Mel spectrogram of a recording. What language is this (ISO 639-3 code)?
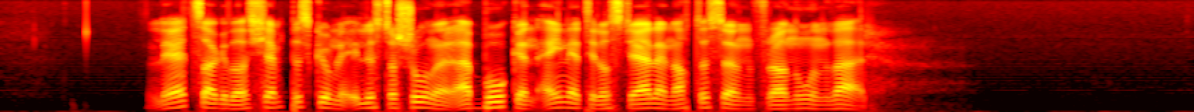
nor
